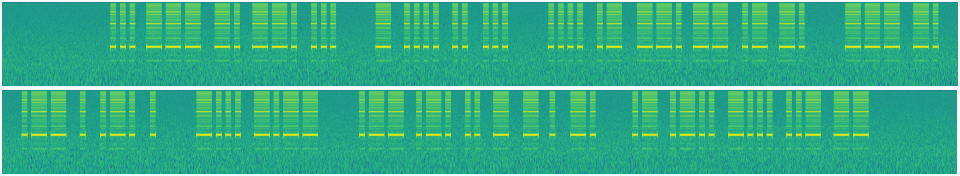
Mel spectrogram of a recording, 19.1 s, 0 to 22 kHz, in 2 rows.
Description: Morse code, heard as a high beeper, hand-sent with a paddle, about 25 wpm, 2850 Hz. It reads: SONGS THIS HAGMAN ON WERE BY WRITTEN ALBUM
